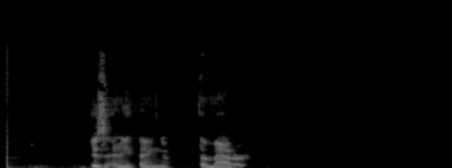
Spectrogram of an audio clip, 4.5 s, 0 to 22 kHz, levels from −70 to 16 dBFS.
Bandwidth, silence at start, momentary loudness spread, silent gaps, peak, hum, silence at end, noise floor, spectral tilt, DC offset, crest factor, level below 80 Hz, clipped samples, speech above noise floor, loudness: 15.5 kHz; 0.1 s; 14 LU; none; -10 dBFS; none; 2.05 s; -80 dBFS; -3.5 dB/octave; under 0.1%; 24 dB; -70 dBFS; under 0.1%; 50 dB; -30 LUFS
